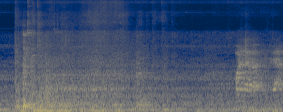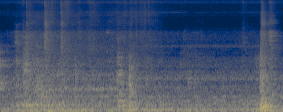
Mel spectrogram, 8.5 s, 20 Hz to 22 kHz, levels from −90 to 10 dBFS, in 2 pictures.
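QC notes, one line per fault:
0.82–0.88 s, chunks out of order: a 20 ms chunk plays two chunks late, briefly jumbling the sound, with three hard joins.
4.00–4.04 s, chunks out of order: two adjacent 20 ms chunks play swapped, one chunk late, giving a brief garbled moment with hard joins.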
